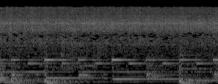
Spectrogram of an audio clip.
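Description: Whole anchovies frying in oil in a stainless steel pan, with a soft high sizzle, under background music of held chords that change every half-second or so.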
